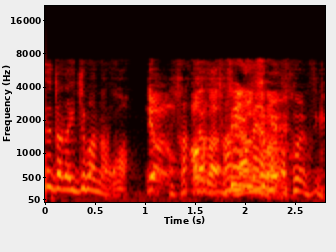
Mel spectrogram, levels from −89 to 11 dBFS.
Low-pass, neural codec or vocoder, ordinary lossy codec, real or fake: 7.2 kHz; autoencoder, 48 kHz, 128 numbers a frame, DAC-VAE, trained on Japanese speech; none; fake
